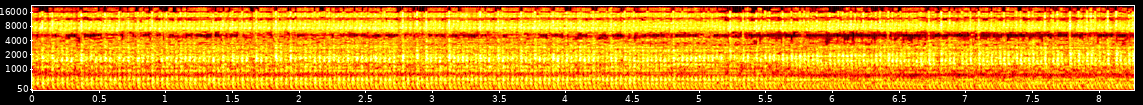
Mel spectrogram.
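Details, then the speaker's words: Suzuki LT80 ATV two-stroke just started after top-end rebuild with new cylinder and piston, compression now about 120 psi (was low, wouldn't run); smooth, even idle with steady crackle, no knocks or rattles; normal idle. "Now, let's try and start it up. Ooh. There we go. That would have turned the fuel on, wouldn't it? That's better sounding."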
